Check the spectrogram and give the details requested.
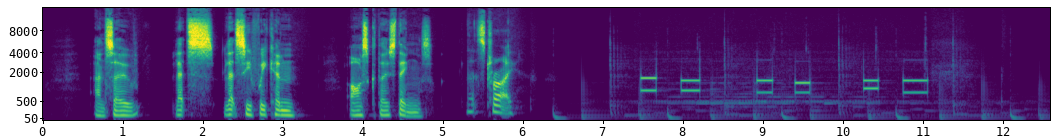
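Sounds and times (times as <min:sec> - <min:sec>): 
speech: 0:00.6 - 0:03.2, 0:03.8 - 0:06.0
telephone keypad tones as a number is dialed: 0:07.5 - 0:08.2, 0:08.9 - 0:09.6, 0:10.3 - 0:11.1.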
